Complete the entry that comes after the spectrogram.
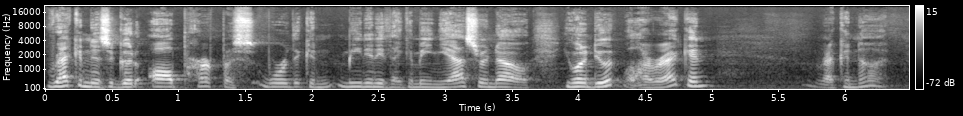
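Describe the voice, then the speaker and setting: The speaker talks at a very fast pace. The voice carries a Midwestern American accent. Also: very clean recording, silent background. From southern Indiana. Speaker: devotional speaker. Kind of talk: casual devotional talk.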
